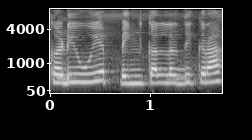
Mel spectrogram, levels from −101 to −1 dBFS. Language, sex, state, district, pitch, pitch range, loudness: Hindi, female, Uttar Pradesh, Varanasi, 260 Hz, 250-275 Hz, -19 LUFS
